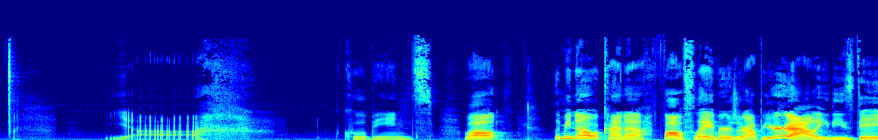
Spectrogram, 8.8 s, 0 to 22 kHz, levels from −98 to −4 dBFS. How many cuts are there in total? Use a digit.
0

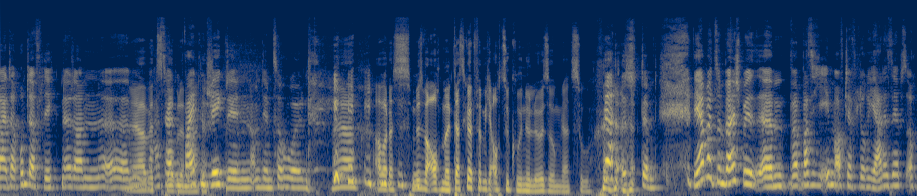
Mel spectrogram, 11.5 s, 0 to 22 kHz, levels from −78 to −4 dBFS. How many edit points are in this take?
2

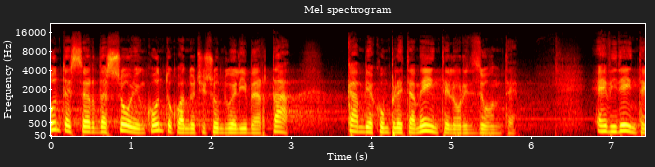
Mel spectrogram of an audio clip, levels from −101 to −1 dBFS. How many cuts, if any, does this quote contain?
0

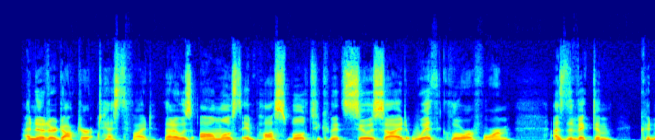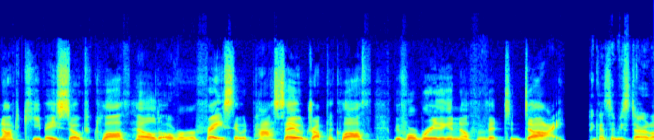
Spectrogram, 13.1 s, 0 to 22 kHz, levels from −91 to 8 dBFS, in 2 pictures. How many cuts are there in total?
1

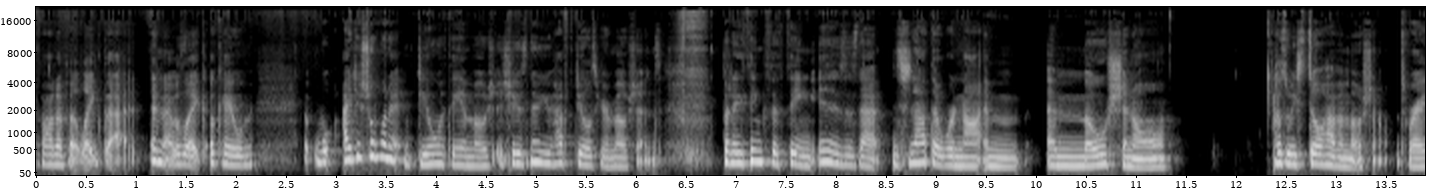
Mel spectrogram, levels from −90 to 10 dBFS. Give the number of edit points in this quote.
0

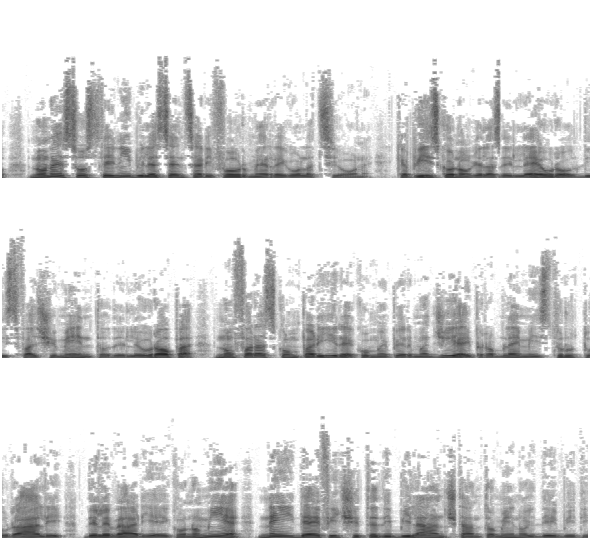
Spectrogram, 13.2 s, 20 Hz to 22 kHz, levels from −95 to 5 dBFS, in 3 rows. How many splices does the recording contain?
2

